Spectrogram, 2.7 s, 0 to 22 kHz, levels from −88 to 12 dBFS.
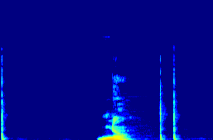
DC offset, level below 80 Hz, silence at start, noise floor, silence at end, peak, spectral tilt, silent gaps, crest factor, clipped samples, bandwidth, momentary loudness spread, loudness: under 0.1%; -72 dBFS; 0.05 s; -86 dBFS; 0.45 s; -10 dBFS; -7 dB/octave; none; 20 dB; under 0.1%; 10.5 kHz; 18 LU; -27 LUFS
